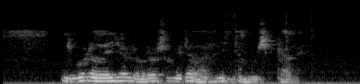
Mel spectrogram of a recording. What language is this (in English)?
Spanish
